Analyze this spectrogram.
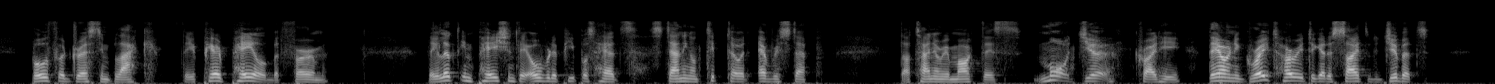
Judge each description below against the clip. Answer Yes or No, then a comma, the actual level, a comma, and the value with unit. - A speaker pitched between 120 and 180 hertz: Yes, low, 135 Hz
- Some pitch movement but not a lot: Yes, average, 4.2 semitones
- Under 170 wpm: No, average, 175 wpm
